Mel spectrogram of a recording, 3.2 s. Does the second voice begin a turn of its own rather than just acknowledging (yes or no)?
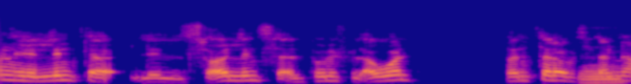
no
